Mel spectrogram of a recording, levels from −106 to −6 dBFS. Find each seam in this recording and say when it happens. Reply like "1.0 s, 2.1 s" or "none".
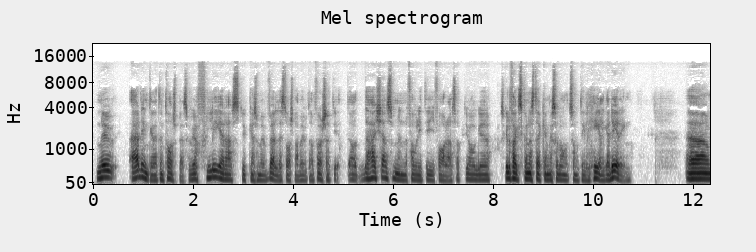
1.1 s, 8.0 s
